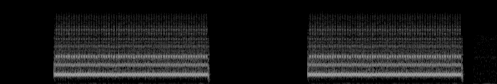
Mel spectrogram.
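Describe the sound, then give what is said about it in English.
A telephone rings for an incoming relay call: two long, even electronic rings of about a second and a half each, separated by a silent pause, with a faint sound beginning right at the end. “A person who may be deaf or hard of hearing is calling through the California Relay”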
